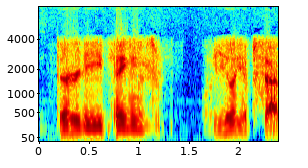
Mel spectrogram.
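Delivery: creepy, unsettling-sounding delivery. Saying how dirty things make you feel: creepy-sounding delivery. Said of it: "it sounded super creepy the way you said that".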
